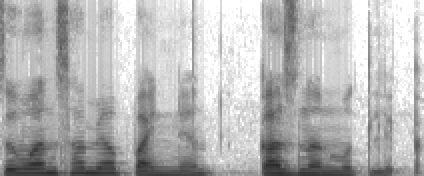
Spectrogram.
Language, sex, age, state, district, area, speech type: Kashmiri, female, 18-30, Jammu and Kashmir, Anantnag, rural, spontaneous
